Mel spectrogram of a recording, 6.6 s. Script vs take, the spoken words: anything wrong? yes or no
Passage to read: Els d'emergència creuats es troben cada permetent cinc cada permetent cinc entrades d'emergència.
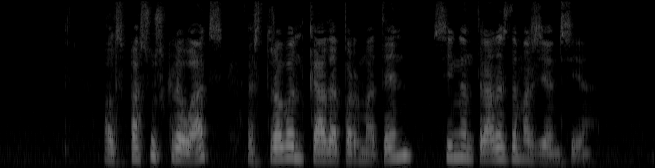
yes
